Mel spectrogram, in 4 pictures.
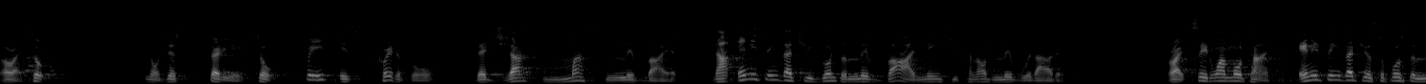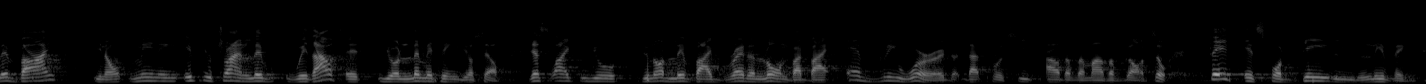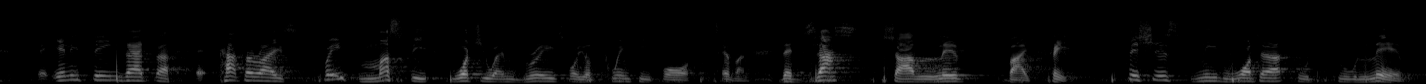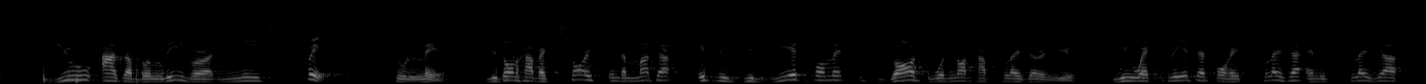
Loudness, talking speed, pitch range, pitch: -46 LUFS, 155 wpm, 130-180 Hz, 150 Hz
